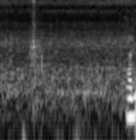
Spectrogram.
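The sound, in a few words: swollen village river stream flowing after rain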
